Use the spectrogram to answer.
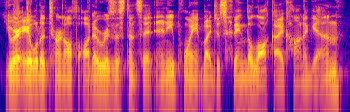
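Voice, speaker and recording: A man reading a scripted product review as host, in a measured, informative way. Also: low voice.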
